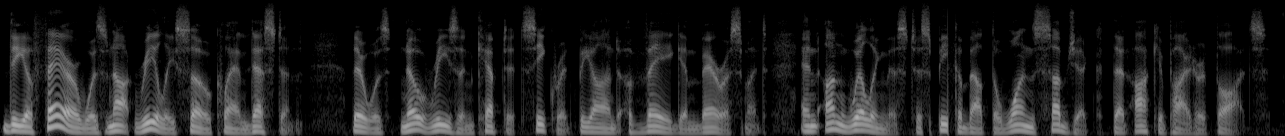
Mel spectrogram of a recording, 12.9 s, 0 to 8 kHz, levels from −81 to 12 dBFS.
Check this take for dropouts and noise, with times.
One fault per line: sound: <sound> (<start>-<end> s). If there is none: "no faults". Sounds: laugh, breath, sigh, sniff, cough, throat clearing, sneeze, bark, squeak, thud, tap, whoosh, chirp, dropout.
sound: dropout (9.5-9.5 s)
